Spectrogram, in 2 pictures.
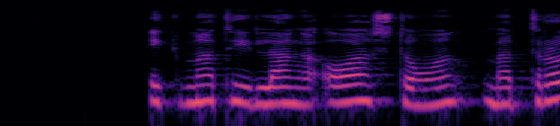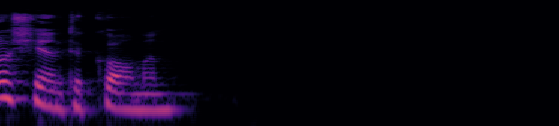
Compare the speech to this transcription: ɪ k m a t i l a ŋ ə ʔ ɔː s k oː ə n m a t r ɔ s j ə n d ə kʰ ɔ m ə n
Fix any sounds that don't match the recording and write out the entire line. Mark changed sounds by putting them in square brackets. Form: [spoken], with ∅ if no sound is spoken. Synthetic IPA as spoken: ɪ k m a t i l a ŋ ə ʔ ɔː s [t] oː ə n m a t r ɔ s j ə n [t] ə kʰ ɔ m ə n

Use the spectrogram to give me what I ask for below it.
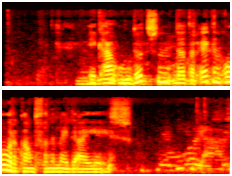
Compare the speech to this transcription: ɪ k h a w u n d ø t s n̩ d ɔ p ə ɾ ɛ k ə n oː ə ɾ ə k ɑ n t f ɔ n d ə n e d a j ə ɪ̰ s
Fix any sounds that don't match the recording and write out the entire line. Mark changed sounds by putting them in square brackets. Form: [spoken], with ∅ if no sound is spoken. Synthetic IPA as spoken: ɪ k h a w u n d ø t s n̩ d ɔ [t] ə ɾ ɛ k ə n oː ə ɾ ə k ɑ n t f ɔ n d ə [m] e d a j ə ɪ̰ s

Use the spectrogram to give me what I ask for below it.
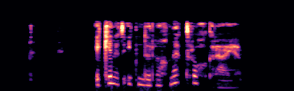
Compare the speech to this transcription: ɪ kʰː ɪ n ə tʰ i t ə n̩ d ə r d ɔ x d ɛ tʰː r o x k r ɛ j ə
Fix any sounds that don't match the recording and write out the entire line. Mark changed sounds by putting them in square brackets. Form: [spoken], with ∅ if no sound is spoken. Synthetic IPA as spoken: ɪ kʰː ɪ n ə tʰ i t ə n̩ d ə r [n] ɔ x [n] ɛ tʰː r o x k r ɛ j ə

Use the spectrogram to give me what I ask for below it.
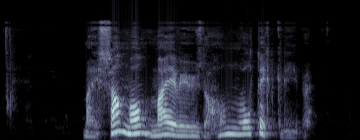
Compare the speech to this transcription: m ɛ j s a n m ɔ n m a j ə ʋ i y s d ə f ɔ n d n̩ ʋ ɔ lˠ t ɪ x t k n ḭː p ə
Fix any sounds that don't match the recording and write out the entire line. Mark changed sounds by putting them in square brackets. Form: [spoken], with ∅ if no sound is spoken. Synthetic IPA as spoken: m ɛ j s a n m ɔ n m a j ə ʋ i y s d ə [h] ɔ n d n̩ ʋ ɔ lˠ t ɪ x t k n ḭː p ə

